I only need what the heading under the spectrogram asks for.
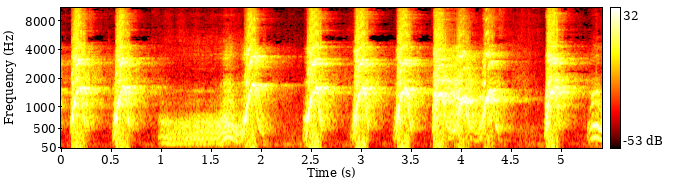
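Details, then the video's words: Shih Tzu dog barking loudly, sharp high barks repeated roughly every half second, with a brief growling stretch near the start. "Shih tzu"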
